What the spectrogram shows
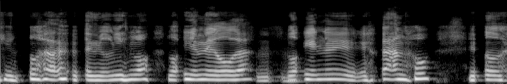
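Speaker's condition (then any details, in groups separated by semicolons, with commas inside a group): Moebius syndrome, congenital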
